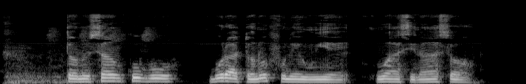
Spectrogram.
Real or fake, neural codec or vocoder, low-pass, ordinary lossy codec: real; none; 10.8 kHz; MP3, 64 kbps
